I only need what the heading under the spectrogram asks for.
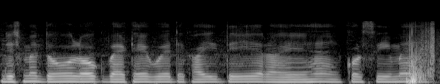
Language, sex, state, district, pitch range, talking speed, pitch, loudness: Hindi, male, Uttar Pradesh, Lalitpur, 120-125 Hz, 150 wpm, 125 Hz, -22 LUFS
